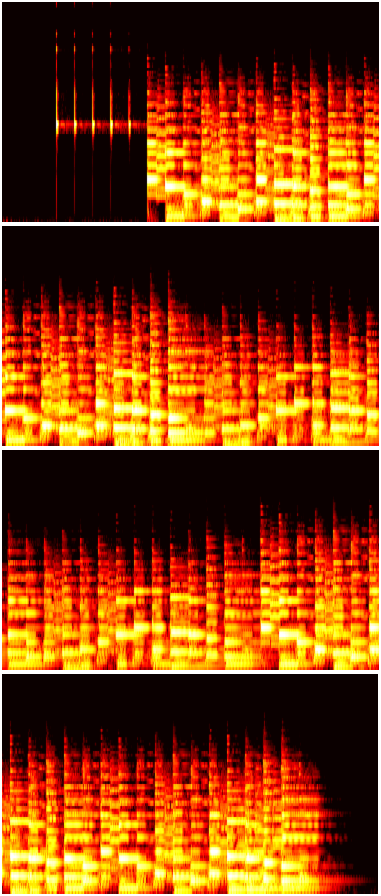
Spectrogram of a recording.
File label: SOLO W ACCOMP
